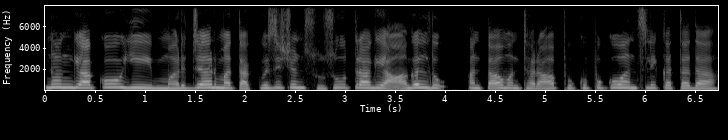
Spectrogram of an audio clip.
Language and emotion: Kannada, fearful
